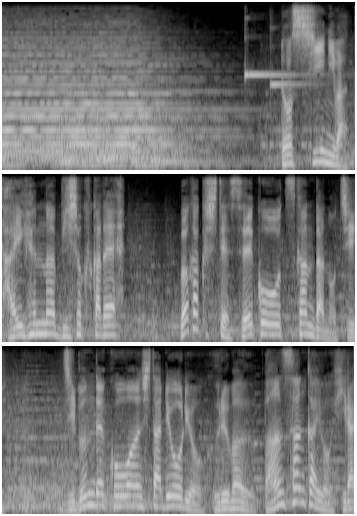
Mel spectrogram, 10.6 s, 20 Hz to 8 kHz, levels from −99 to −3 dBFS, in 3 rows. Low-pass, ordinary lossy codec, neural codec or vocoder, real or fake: 7.2 kHz; none; none; real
